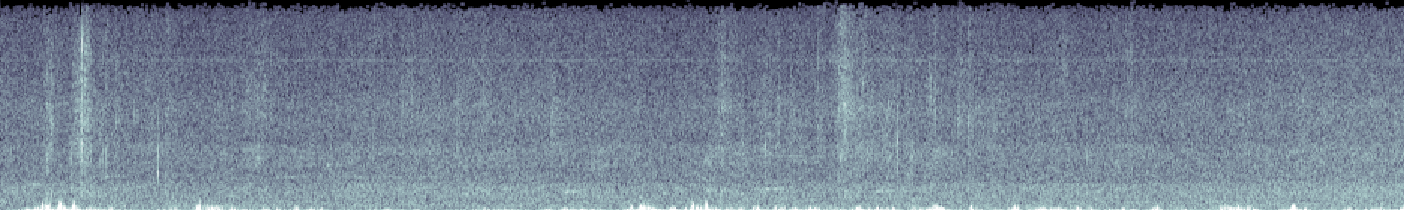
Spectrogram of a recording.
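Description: Leaves rustling in the wind, with gusts buffeting the microphone in irregular low thumps.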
